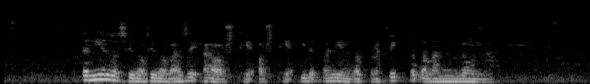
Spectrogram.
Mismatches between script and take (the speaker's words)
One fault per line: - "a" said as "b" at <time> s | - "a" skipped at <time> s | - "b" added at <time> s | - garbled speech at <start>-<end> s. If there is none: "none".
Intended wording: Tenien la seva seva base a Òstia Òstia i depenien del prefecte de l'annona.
none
